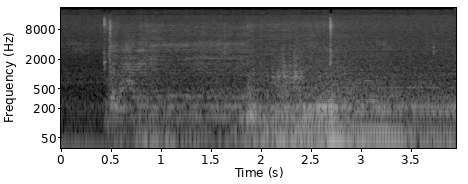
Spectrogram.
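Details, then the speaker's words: Motorhome generator after replacement control board fitted, started from inside the cab: starter whirs, generator catches and settles to a steady, even low hum. Normal start and run. "Okay, it's running. Now we should have 120 inside the whole coach."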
